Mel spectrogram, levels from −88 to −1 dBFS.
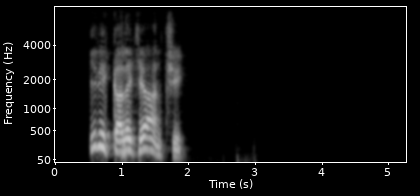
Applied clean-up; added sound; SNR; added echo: neural mask model DeepFilterNet 3.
